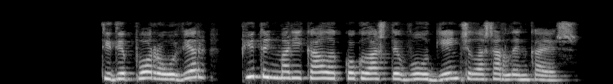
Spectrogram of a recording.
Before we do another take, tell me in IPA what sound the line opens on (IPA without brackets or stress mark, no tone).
t̪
